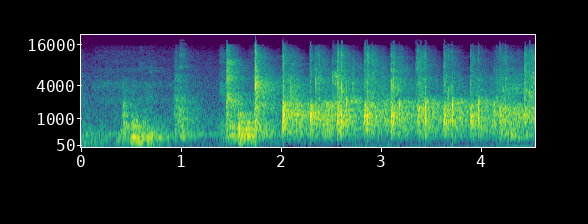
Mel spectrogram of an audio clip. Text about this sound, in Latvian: Un šī aplausa bija pirmkārt tiem, kas strādāja pie šī budžeta, un es gribētu pateikt lielu paldies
